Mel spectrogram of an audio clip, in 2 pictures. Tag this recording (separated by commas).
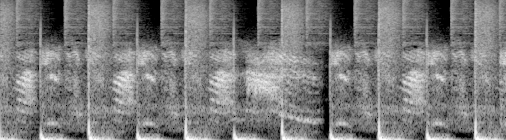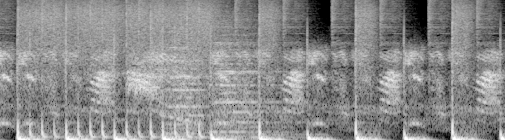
Music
